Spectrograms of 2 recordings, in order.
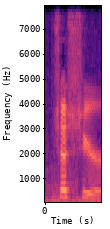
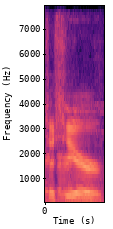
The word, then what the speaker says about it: Cheshire: I can never say her name. Cheshire. Cheshire. It's kind of like the Cheshire Cat in Alice in Wonderland.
